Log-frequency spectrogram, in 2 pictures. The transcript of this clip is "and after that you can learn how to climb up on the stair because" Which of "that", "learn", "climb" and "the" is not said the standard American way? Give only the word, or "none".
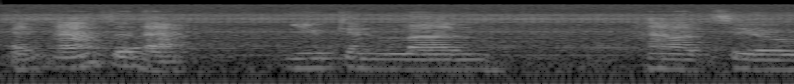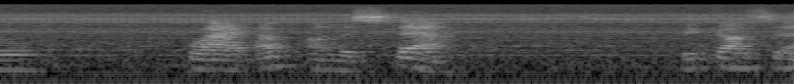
climb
